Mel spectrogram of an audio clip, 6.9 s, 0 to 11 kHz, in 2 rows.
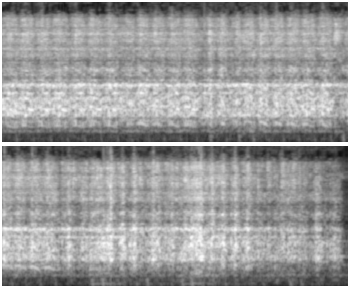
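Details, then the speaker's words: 1939 Ford tractor left in a field for 20+ years, first start attempt after a lot of gas was poured in. Steady, laboured cranking for several seconds with uneven catches that never take. Likely flooded with too much fuel. "you've probably got too much gas in there because I poured so much in so it's gonna have to turn over a little while before"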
